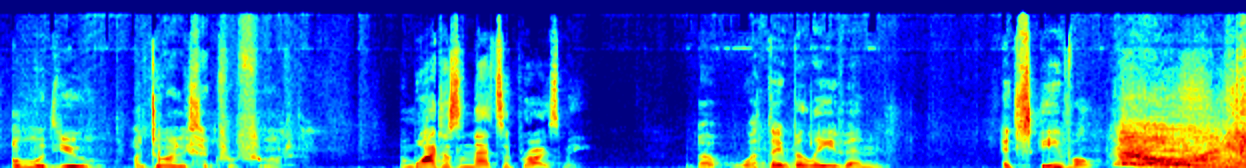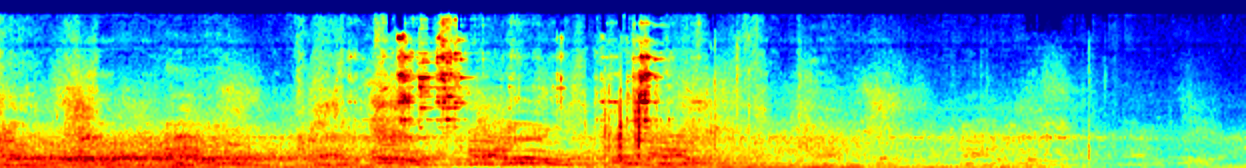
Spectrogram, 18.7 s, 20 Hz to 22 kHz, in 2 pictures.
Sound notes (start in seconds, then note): 9.0 chanting; 16.0 soft music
